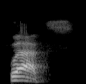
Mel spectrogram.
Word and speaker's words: quarks: क्या क्वार्क्स, are silent है क्वार्क्स, ठीक है, तो इससे बना हुआ होता है।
